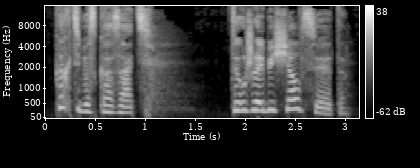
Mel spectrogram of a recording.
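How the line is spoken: Heavy sigh. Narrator (Russian): тяжело вздохнул

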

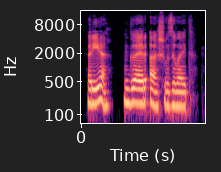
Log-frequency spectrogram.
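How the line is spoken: Gloomy. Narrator (Russian): мрачно произнес Дан

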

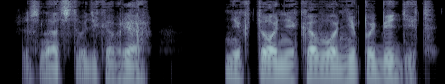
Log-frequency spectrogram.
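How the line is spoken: Through gritted teeth. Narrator (Russian): сказал Вадим сквозь зубы

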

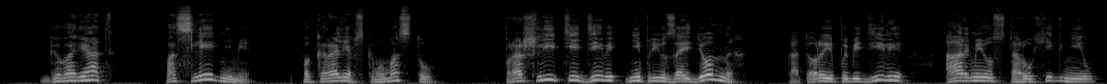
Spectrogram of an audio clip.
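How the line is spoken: Quiet. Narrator (Russian): негромко произнесла Ная

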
